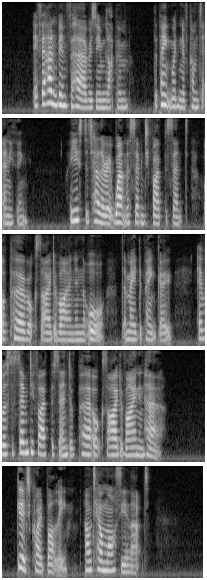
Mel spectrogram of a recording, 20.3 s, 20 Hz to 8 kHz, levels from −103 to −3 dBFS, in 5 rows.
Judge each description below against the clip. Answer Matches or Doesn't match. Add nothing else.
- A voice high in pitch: Matches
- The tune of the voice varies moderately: Matches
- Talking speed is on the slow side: Doesn't match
